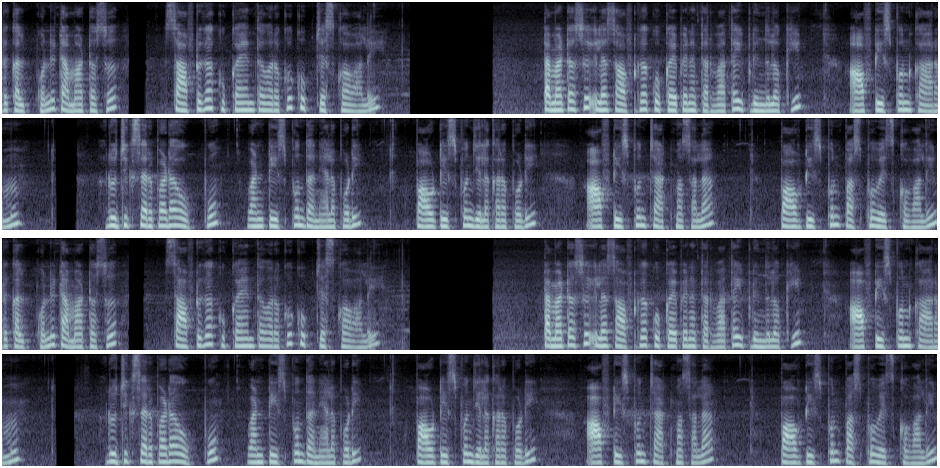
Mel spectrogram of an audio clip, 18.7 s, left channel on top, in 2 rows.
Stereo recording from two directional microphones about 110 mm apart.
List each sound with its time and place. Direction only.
0.0 s speech: 15° left (ahead or behind)
1.6 s a woman's voice: 25° left (ahead or behind)
5.4 s a woman's voice: 15° left (ahead or behind)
